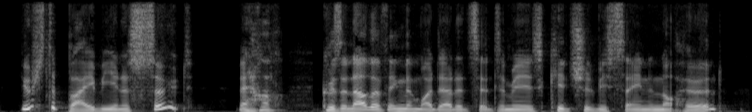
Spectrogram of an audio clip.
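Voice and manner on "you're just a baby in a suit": put-on disdainful tone. Retelling what a lady said to them when they got up there, imitating disdain. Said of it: "this lady just looks at me with disdain on her face".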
